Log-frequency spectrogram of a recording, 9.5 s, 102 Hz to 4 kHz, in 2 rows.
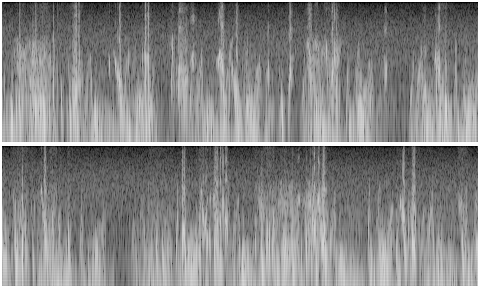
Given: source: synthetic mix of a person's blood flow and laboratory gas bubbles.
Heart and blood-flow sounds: Doppler ultrasound of blood flow; precordium
0.00-0.83 s: bubbles
1.04-1.31 s: bubbles
1.37-1.54 s: bubbles
1.67-1.95 s: bubbles
2.13-2.42 s: bubbles
2.62-2.72 s: bubbles
2.76-2.95 s: bubbles
3.03-3.42 s: bubbles
3.81-3.87 s: bubbles
4.20-4.26 s: bubbles
4.30-4.53 s: bubbles
4.73-5.47 s: bubbles
6.22-6.48 s: bubbles
6.53-6.64 s: bubbles
6.67-7.04 s: bubbles
7.27-8.06 s: bubbles
8.69-9.18 s: bubbles
9.32-9.42 s: bubbles
From the record:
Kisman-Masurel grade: 243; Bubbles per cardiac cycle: several, 3 to 8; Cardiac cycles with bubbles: 100%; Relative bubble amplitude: loud (0.450 to 0.775); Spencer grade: 3 (all of the cardiac periods contain showers or single bubble signals, but not dominating or overriding the cardiac motion signals); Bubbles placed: only in the low amplitude regions of the cardiac cycle

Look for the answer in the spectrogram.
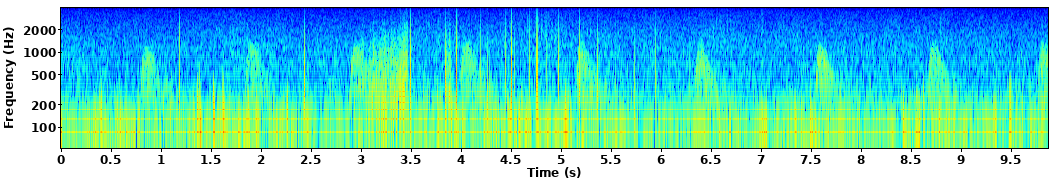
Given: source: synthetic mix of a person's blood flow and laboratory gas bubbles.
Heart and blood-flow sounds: Doppler ultrasound of blood flow; subclavian vein
no bubbles
From the record:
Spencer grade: 0 (complete lack of bubble signals)

